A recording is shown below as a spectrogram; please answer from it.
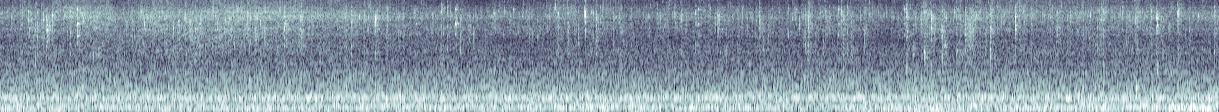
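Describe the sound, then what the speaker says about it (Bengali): Paneer cubes frying in oil in a pan, a steady close sizzle and crackle running continuously with no voices. "পনির কিন্তু বেশি ভাজা যায় না বেশি ভাজলে কিন্তু শক্ত হয়ে যাবে অল্প সামান্য ভাজতে হবে"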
